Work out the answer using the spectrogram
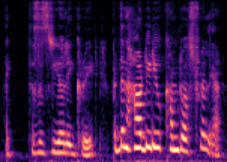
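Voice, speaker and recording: A woman's voice: a little high, animated, fast talker. A woman hosting a podcast interview, speaking in an effusive, encouraging way. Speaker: podcast host.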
